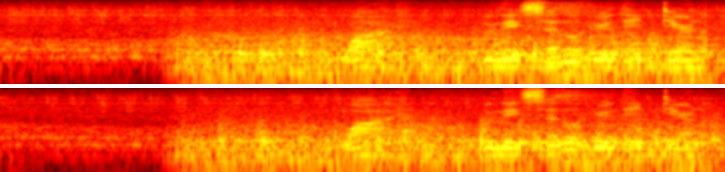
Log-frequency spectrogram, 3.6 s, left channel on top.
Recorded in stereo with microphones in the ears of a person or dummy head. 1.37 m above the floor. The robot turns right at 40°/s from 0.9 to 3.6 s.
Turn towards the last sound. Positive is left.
turn(degrees=60)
